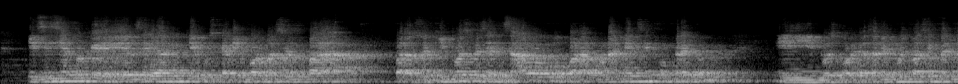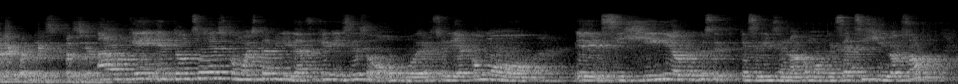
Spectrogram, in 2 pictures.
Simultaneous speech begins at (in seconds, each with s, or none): none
